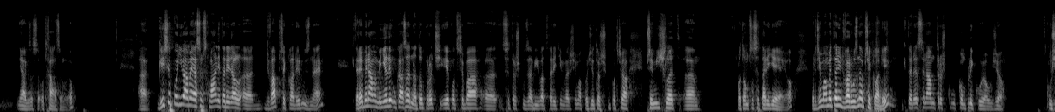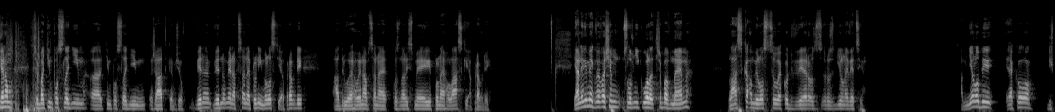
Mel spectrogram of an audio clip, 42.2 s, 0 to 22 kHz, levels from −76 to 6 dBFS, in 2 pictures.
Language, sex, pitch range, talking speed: Czech, male, 130-165 Hz, 155 wpm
